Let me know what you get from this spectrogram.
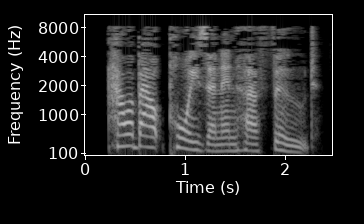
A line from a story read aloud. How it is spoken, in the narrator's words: Hester spat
